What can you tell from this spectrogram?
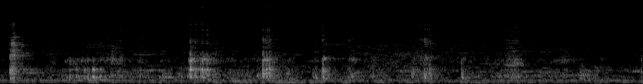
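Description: Scissors cutting cloth: irregular sharp snips of the blades, roughly one a second, over a steady low hum.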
